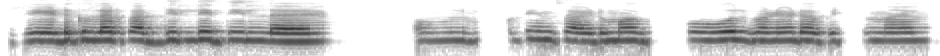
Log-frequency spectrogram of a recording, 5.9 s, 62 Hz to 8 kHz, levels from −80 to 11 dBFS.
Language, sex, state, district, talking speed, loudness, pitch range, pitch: Rajasthani, female, Rajasthan, Nagaur, 155 wpm, -20 LUFS, 235-250 Hz, 240 Hz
